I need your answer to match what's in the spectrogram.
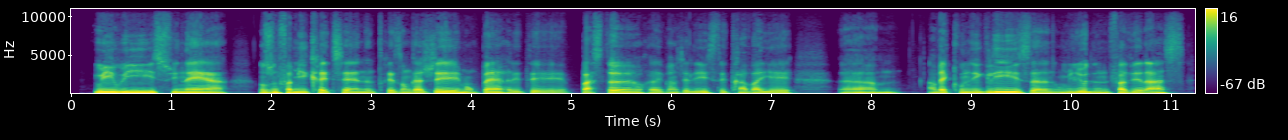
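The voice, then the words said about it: Brazilian accent speaking French. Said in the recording (French): “Mon accent. ... Ah, on l'entend bien. ... du Brésil, São Paulo.”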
